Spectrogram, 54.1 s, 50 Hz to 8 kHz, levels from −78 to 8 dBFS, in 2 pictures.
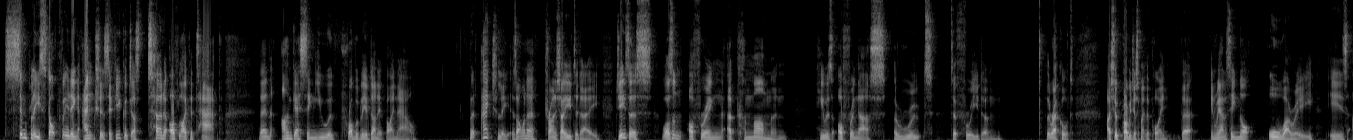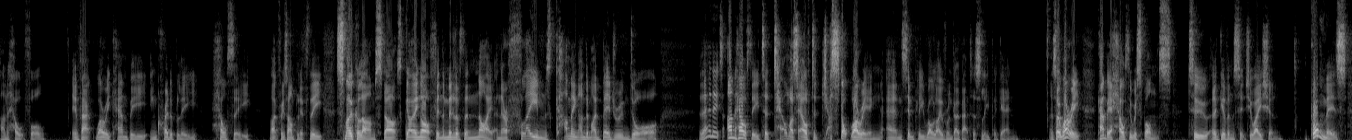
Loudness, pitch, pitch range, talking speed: -28 LUFS, 110 Hz, 95-125 Hz, 150 wpm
